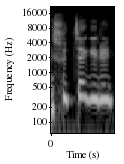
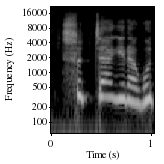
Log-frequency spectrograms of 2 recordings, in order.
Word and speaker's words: 수자기: 위험을 보이기 위해서라고 합니다 이것을 수작이라고 된 소리로 발음하는 이유는 무엇일까요 수자기는 한자 장수 숫자가 쓰여 있는 깃발이라고 수자기 아니라 수작이라고 정확하게 발음해야 그것이 무엇을 뜻하는 것인지를 제대로 나타낼 수 있습니다 지금까지 바른말 고운말 아나운서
